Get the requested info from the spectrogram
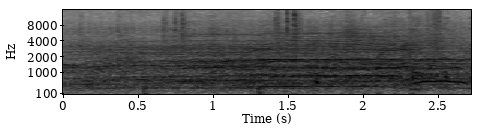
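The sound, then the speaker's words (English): A loud, steady crowd at Columbia University's Upper Manhattan campus in New York jeers and shouts at House Speaker Mike Johnson during a pro-Palestinian protest, with overlapping voices and a few sustained whistle-like tones rising above the din. “Johnson spoke over a jeering crowd as he condemned the protest on the Upper Manhattan campus, where pro-Palestinian demonstrators set up tents and demanded the university divest from Israel.”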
